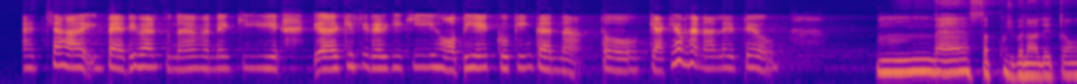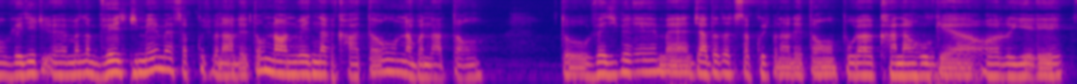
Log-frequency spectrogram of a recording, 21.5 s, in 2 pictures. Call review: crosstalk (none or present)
none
